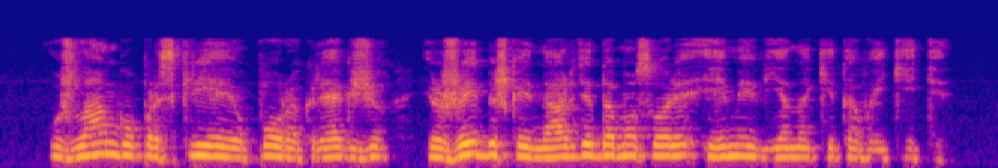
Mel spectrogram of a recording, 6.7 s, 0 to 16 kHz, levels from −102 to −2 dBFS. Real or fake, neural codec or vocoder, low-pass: real; none; 7.2 kHz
